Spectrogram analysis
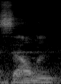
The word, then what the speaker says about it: salmon: the um she had salmon. Salmon. Salmon. Salmon. How are people people I say salmon because there's an L in the in the words. So I'm pronouncing the L.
